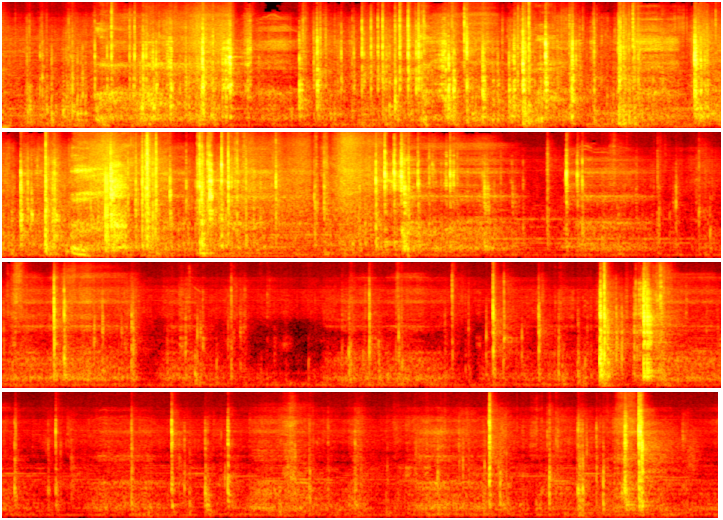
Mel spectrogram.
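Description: Hand tools on car parts: irregular clicking and knocking, dense for roughly the first twelve seconds, then sparser single clicks.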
